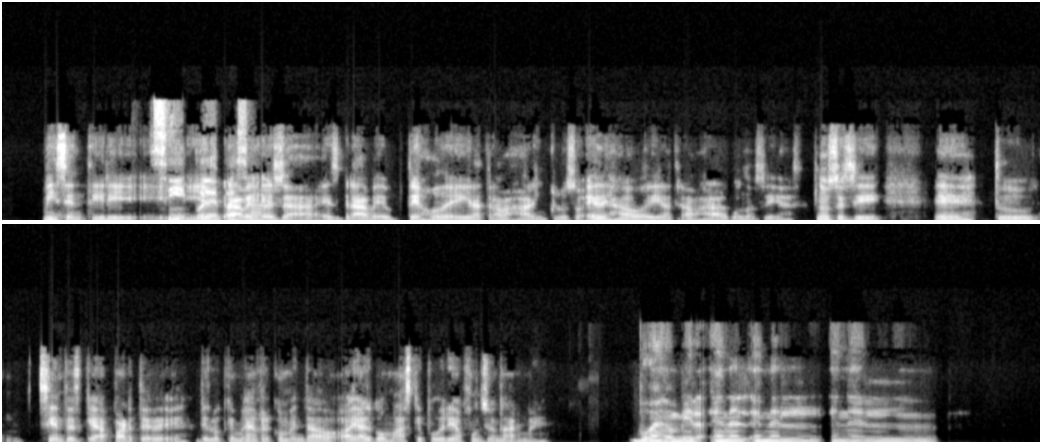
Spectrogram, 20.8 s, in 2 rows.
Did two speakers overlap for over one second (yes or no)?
yes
